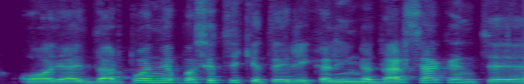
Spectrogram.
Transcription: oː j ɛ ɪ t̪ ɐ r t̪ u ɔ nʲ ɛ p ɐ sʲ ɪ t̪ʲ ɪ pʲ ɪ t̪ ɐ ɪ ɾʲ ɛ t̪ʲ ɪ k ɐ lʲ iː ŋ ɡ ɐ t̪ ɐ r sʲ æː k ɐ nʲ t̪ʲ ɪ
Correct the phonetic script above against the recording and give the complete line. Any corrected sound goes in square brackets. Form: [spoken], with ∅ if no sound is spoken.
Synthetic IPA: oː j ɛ ɪ [d̪] ɐ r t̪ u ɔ nʲ ɛ p ɐ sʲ ɪ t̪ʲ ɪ [kʲ] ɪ t̪ ɐ ɪ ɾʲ ɛ [∅] ɪ k ɐ lʲ iː ŋ ɡ ɐ [d̪] ɐ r sʲ æː k ɐ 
